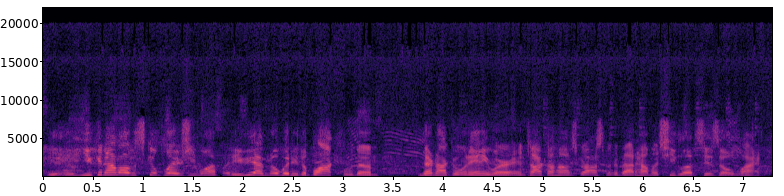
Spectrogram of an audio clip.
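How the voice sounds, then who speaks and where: An American man with a slightly high voice gives football color commentary on the radio. He speaks emphatically, stressing his points, and the broadcast sound is a little muffled. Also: lively intonation, quick pace. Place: stadium press booth, radio broadcast.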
